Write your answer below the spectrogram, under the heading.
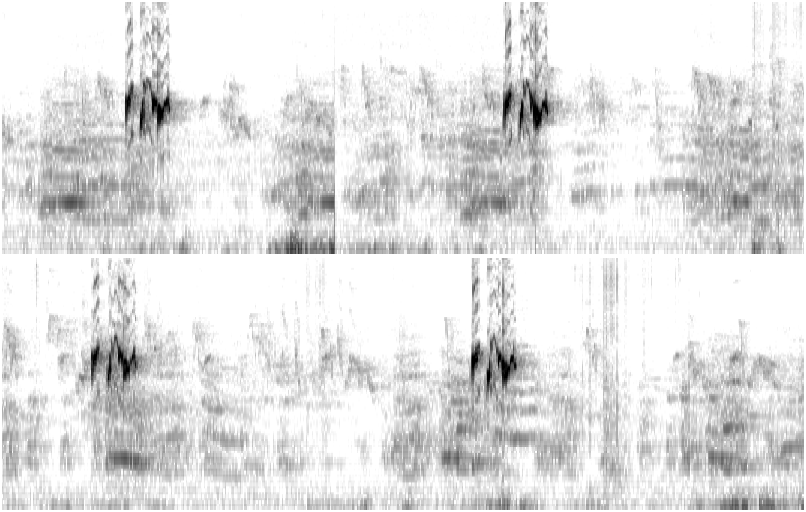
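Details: Red-whiskered bulbul song, played to stir up newly kept or wild-caught birds and to teach young birds; loud, bright, bubbly phrases burst out roughly every three seconds, with faint quieter chatter and a low thump between them.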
